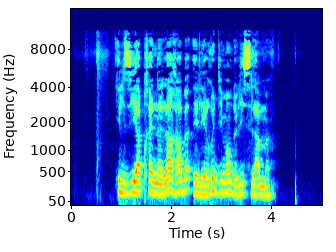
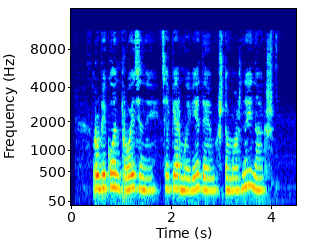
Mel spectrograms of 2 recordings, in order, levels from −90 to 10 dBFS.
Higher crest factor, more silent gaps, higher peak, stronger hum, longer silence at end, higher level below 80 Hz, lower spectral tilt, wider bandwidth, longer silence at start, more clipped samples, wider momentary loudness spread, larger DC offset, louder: about the same, 20 dB vs 18 dB; neither; about the same, -2 dBFS vs -4 dBFS; neither; first, 1 s vs 0.5 s; about the same, -58 dBFS vs -60 dBFS; second, -4.5 dB/octave vs -6.5 dB/octave; about the same, 11.5 kHz vs 11.5 kHz; about the same, 0.5 s vs 0.45 s; neither; first, 20 LU vs 12 LU; neither; about the same, -20 LUFS vs -20 LUFS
